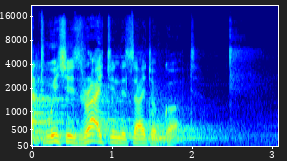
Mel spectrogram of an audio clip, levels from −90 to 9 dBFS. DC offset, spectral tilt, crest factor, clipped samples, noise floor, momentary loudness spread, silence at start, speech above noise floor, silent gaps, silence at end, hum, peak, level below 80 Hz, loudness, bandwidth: under 0.1%; -5 dB/octave; 18 dB; under 0.1%; -61 dBFS; 13 LU; 0 s; 33 dB; none; 0.6 s; none; -12 dBFS; -74 dBFS; -28 LUFS; 17.5 kHz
